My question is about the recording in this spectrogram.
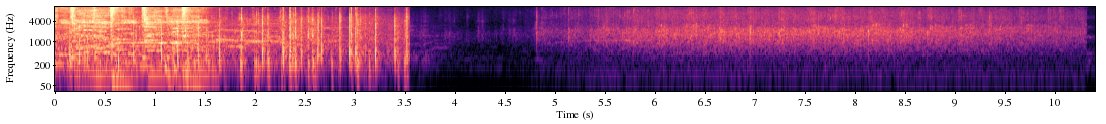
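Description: Show music with a heavy beat that cuts off abruptly about three and a half seconds in. After a second's gap, an audience applauds steadily and quietly, fading toward the end.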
